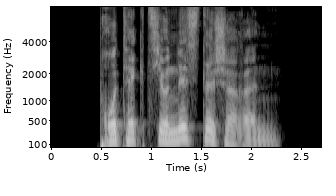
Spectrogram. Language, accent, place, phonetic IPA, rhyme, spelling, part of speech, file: German, Germany, Berlin, [pʁotɛkt͡si̯oˈnɪstɪʃəʁən], -ɪstɪʃəʁən, protektionistischeren, adjective, De-protektionistischeren.ogg
- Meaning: inflection of protektionistisch: 1. strong genitive masculine/neuter singular comparative degree 2. weak/mixed genitive/dative all-gender singular comparative degree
